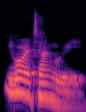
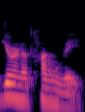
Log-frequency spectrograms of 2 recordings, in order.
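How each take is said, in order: First: 'Are' and 'not' are joined into one word. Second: 'Are' and 'not' are said as separate words. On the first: "আর এবং নটকে এক জায়গায়" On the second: "নটটাকে আলাদা"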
